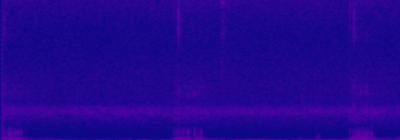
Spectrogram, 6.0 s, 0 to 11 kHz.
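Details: An 18-week-old infant snoring: soft, low rattling snores recurring about every 2.5 seconds over quiet room noise.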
